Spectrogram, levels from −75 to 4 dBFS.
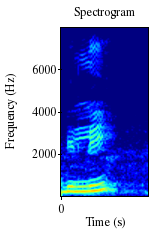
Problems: none marked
